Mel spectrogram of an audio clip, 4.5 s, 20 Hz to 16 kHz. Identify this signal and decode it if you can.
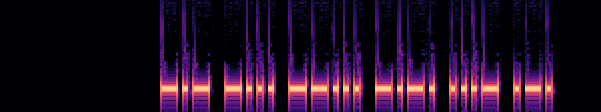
Morse code, heard as a keyed tone, about 30 wpm, 700 Hz. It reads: KB7CVR
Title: USA Call Signs - 6 Characters - 4x Character Spacing - 30wpm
